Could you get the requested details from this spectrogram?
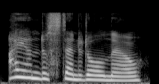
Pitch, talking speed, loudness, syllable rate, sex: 235 Hz, 190 wpm, -15 LUFS, 5.3 syllables/s, female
